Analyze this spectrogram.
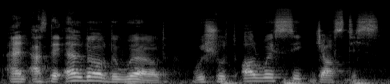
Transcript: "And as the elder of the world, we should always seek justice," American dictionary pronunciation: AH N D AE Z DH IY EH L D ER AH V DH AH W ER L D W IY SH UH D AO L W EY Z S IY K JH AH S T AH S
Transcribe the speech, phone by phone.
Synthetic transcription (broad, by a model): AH N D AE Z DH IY EH L D ER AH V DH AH W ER L D W IY SH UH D AO L W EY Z S IY K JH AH S T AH S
